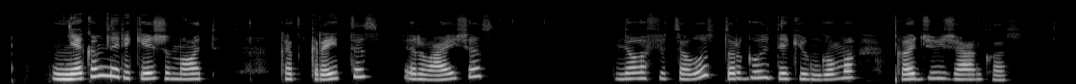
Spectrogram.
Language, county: Lithuanian, Šiauliai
